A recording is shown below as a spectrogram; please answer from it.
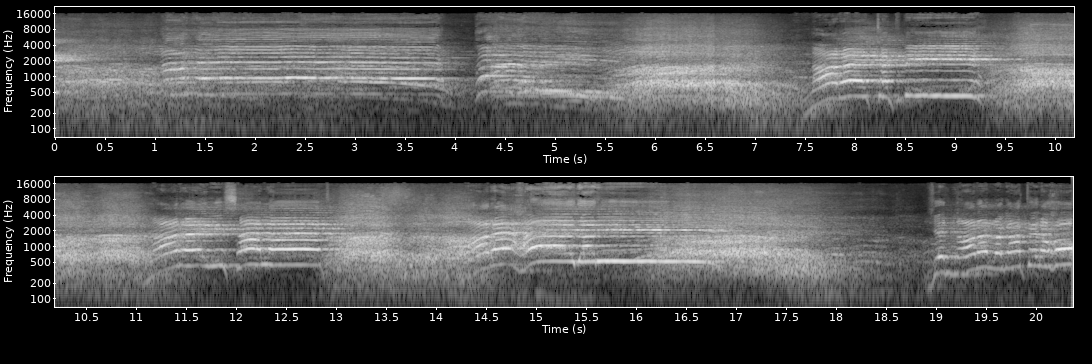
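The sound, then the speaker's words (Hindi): A crowd at a Hindi-Urdu rally chanting the slogan 'Ali Ali', many voices rising together in loud, regular bursts every couple of seconds. Each burst swells and falls in a steady rhythm that runs throughout. “ये नारा लगाते रहो। अली अली का नारा लगाते रहोगे”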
